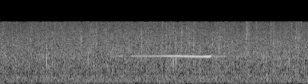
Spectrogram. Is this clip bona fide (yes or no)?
yes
